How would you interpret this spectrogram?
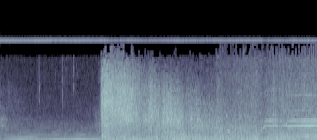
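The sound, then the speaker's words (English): A low steady hum gives way abruptly to a loud, continuous roar of stormy wind and crashing rough ocean waves around a small sailboat on choppy water, churning on without letup. “He screams as his father drifts farther away into the rough ocean.”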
